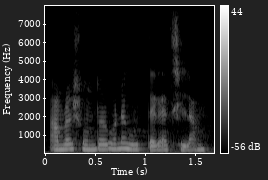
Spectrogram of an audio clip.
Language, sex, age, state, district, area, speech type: Bengali, female, 18-30, West Bengal, Uttar Dinajpur, urban, spontaneous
